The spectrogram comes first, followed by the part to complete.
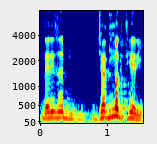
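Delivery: ordinary talk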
